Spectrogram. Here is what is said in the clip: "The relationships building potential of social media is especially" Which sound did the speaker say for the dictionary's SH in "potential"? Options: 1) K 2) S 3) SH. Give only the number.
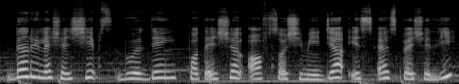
3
